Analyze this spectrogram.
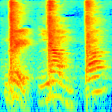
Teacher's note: ¿Dónde cargo la voz? En la sílaba lam.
